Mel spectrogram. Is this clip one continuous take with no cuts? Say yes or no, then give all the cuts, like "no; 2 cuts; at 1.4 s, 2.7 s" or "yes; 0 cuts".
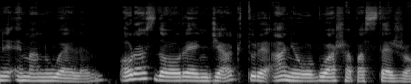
no; 1 cut; at 1.1 s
